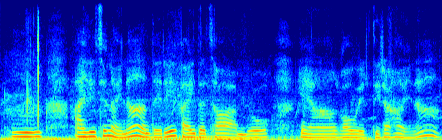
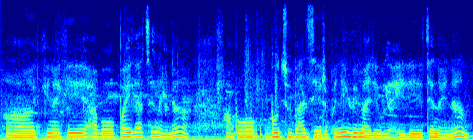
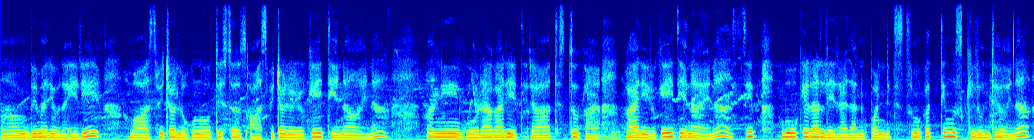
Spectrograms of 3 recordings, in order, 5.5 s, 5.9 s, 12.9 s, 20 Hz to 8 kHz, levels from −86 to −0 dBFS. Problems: none marked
